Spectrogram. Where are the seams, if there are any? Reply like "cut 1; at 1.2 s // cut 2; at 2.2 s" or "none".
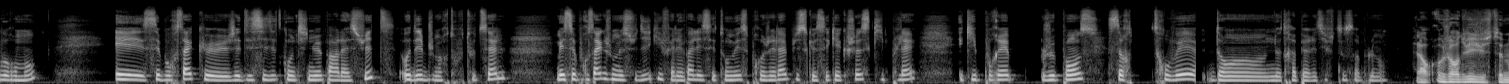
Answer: cut 1; at 4.3 s // cut 2; at 6.8 s // cut 3; at 12.0 s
